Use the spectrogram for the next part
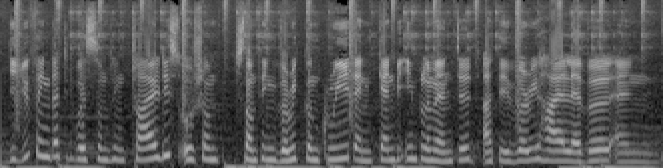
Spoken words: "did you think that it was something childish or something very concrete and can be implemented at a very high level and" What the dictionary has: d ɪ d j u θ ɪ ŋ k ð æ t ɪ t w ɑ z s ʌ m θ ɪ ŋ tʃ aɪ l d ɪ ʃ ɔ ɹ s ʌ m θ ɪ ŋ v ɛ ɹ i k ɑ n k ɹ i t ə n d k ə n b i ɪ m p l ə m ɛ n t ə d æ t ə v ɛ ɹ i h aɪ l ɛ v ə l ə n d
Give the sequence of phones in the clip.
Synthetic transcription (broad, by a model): d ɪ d j u θ ɪ ŋ k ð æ t ɪ t w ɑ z s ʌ m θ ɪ ŋ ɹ aɪ l d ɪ s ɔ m s ʌ m θ ɪ ŋ v ɛ ɹ i k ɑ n k ɹ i t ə n k ə n b i ɪ m p l ə m ɛ n t ə d æ t ə v ɛ ɹ i h aɪ l ɛ v ə l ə n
